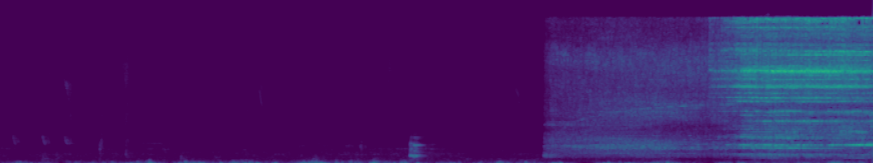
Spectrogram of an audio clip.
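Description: Wind rumbling on the microphone, then a steady hiss that starts suddenly about seven seconds in and grows much louder about two seconds later.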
